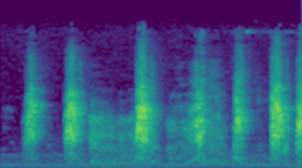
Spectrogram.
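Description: A dog barks about seven times in a steady, unhurried series, each bark short, with a faint low hum underneath and no talking.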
